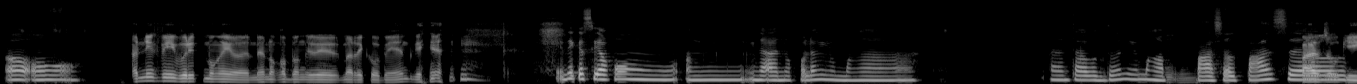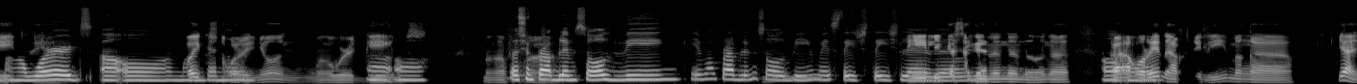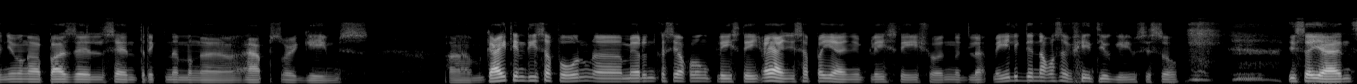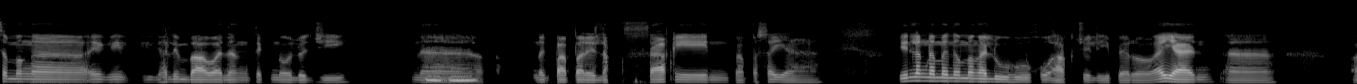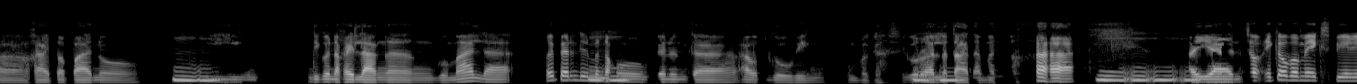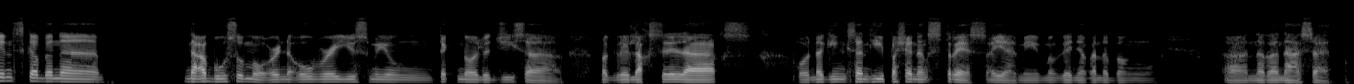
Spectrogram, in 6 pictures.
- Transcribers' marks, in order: other background noise; tapping; laugh
- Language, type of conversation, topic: Filipino, unstructured, Ano ang paborito mong paraan para magpahinga at makapagpawala ng stress gamit ang teknolohiya?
